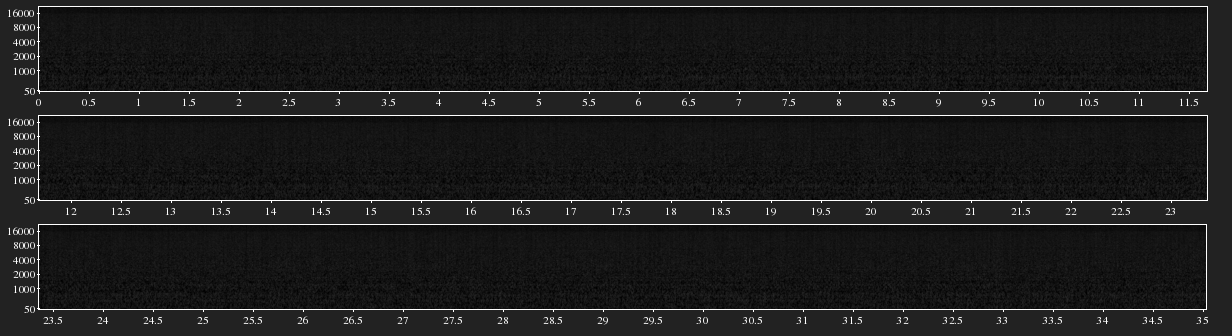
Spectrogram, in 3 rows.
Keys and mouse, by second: 0.4 ctrl+z, 1.1 alt+click, 2.4 ctrl+z, 3.5 alt+click, 3.9 alt+right click, 4.4 alt+click, 4.8 right click, 5.8 click, 6.2 alt+click, 30.2 alt+right click, 30.6 alt+click, 31.4 alt+middle click, 31.9 alt+click, 32.8 shift+right click.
